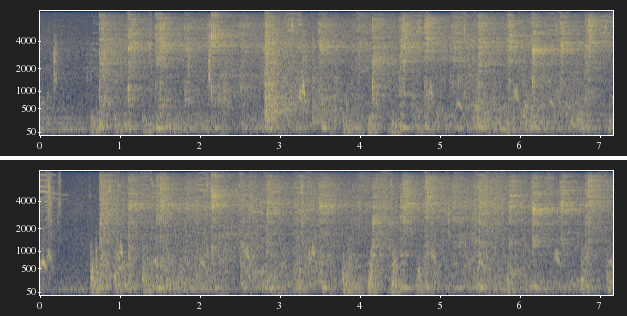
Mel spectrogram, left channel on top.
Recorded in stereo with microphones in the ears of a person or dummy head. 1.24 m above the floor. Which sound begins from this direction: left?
Running footsteps, at 0.7 s.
